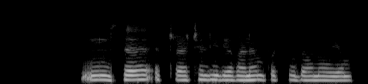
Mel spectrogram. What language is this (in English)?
Pashto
